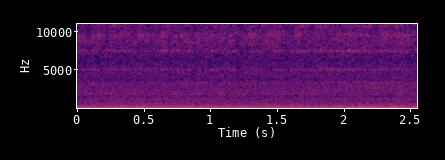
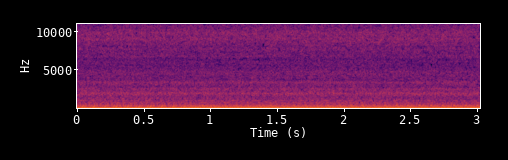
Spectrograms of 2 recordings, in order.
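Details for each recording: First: 2015 Scion FR-S 2.0L direct-injected boxer, code P000A, low power and limp mode. Commanding bank 1 intake cam timing to 23 gives actual angle oscillating between 10 and 30. Deep, uneven, loping idle; intake cam solenoid is suspect. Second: 2015 Scion FR-S (Subaru BRZ), 2.0 L direct-injected boxer, after swapping in a new bank 1 intake cam solenoid, warming up; smooth, even idle at a steady low beat with no misses, stumbles or knocks; engine running healthy.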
